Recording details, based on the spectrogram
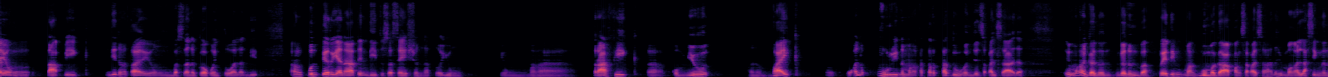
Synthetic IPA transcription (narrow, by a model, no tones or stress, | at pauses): joŋ | t̪a̰ːpɪ̰k̚ | hɪnd̪inɐmant̪aːjojjʊŋbast̪ɐnɐɡ̚kokwɛnt̪ʊhɐlːɐ̰nd̪ḭːt̪o | ʔɐŋpʊnt̪ɛɾjɐnaːt̪ɪnd̪iːt̪o̞sɐsɛʃo̞nːɐ̰t̪o̞̰jʊŋ | jʊŋmɐŋa̰ | t̪ɾʔa̰ːfɪk̚ʔa̰komjut̪̚ | ʔɐno̞bajk | okʊŋʔɐnouɾinɐŋmɐŋakɐt̪ɐɾt̪ɐd̪uːhɐnd͡ʒansɐkɐlsa̰ːd̪ɐ̰ | jʊŋmɐŋaɡɐno̞nɡɐno̞nbɐpwɛːd̪ɪŋmɐɡʊmɐɡaːpɐŋsɐkɐ̰lsaːd̪ɐjʊŋmɐŋalɐsɪŋnɐ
